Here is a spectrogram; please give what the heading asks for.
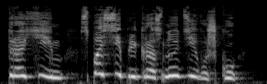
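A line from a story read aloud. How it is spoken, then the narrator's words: Exclamation. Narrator (Russian): воскликнула я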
